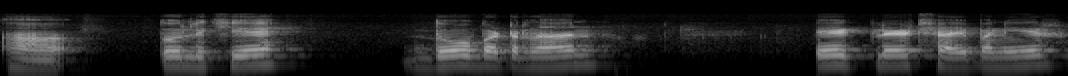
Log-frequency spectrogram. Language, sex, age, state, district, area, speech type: Hindi, male, 18-30, Rajasthan, Jaipur, urban, spontaneous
